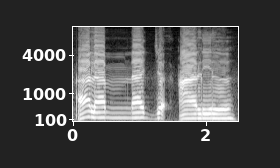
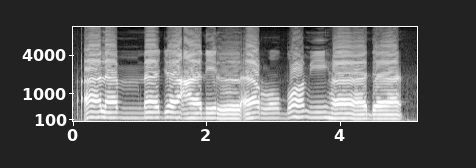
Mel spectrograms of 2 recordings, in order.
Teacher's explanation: pantulkan jim ketika ia berharokat sukun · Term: qalqalah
